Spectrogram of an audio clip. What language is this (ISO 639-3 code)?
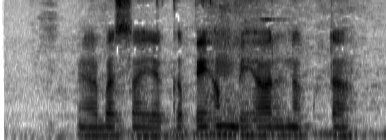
bgp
